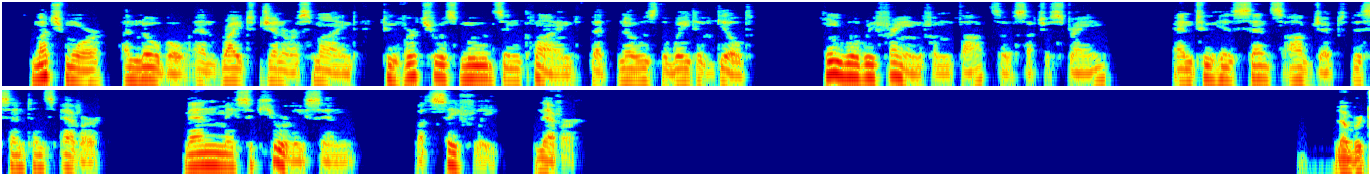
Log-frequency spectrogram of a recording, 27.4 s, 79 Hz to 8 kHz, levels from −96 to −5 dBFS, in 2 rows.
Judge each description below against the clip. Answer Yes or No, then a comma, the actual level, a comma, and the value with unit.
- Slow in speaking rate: Yes, slow, 90 wpm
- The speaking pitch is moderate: No, low, 105 Hz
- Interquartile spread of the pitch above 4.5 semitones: No, average, 4.2 semitones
